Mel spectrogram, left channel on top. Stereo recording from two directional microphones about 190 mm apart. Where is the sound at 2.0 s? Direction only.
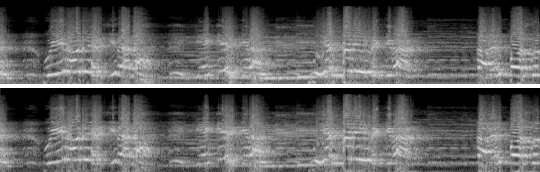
10° left (ahead or behind).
